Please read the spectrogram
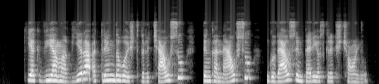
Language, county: Lithuanian, Klaipėda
